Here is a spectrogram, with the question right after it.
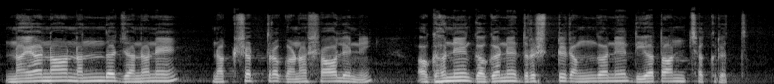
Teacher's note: So you don't have the use of lips because there is no labial sound.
